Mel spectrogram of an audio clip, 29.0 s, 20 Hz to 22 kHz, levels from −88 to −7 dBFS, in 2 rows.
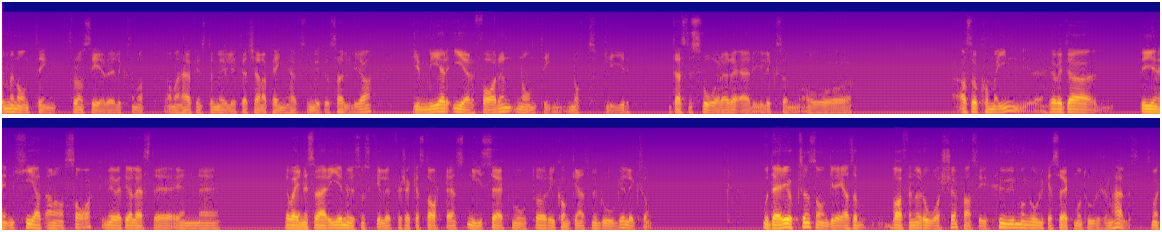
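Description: A steady mains buzz sits under the speech from start to finish. Its fundamental is 50 Hz, and sharp switching spikes, two in every mains cycle, spread harmonics up into the kilohertz range. That kind of interference gets in through a dimmer, a rectifier or a missing shield in the signal path. It comes across as a raspy, constant buzz rather than a smooth hum, about 20 dB below the speech.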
